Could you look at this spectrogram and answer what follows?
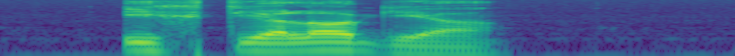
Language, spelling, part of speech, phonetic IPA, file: Polish, ichtiologia, noun, [ˌixtʲjɔˈlɔɟja], Pl-ichtiologia.ogg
